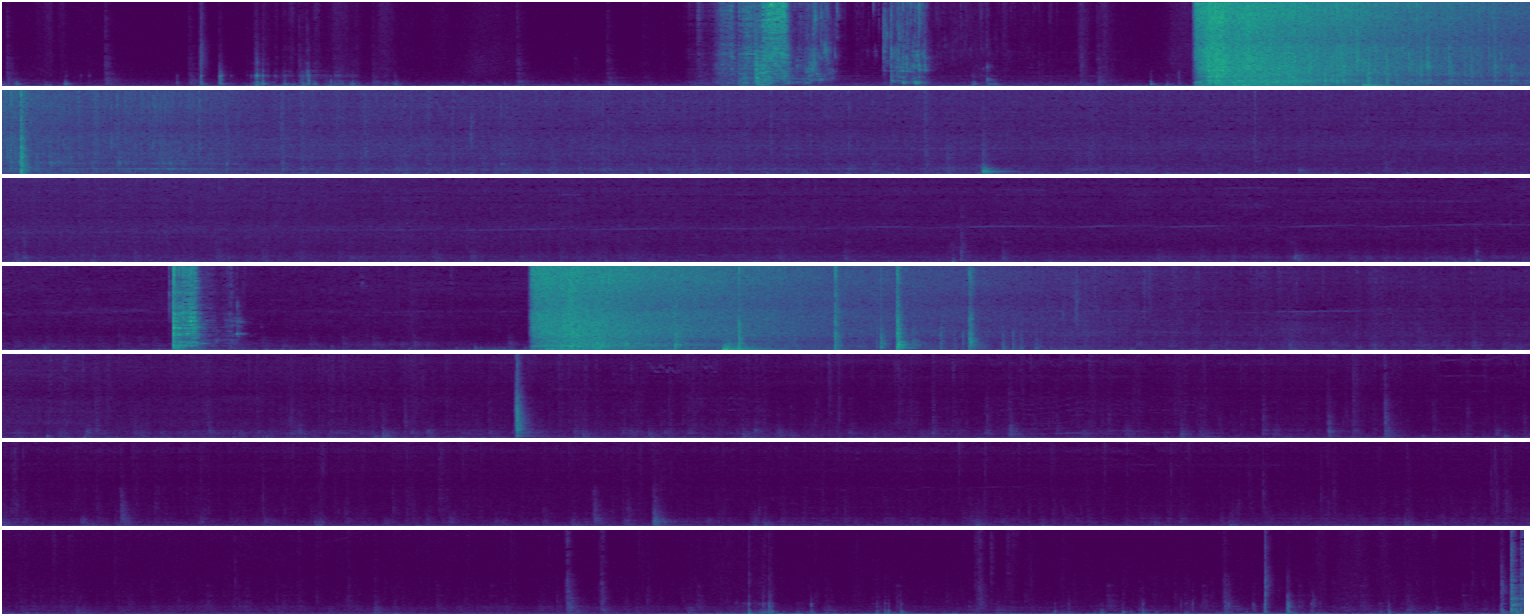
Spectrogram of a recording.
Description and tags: Sauna hiss / löyly
Water being thrown on the stones of an electric sauna stove.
